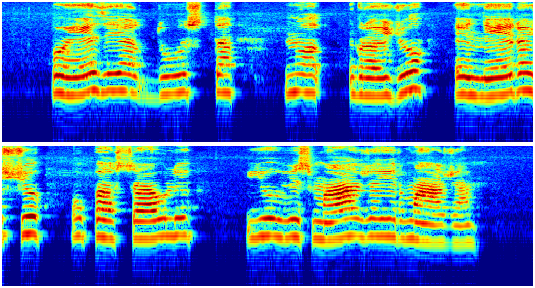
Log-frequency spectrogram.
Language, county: Lithuanian, Šiauliai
